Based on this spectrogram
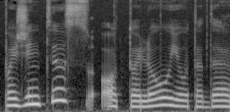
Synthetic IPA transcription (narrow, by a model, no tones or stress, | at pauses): pɐʒʲɪnʲt̪ʲɪso̰ːt̪oːlʲɛʊjɛʊt̪ɐd̪ɐ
